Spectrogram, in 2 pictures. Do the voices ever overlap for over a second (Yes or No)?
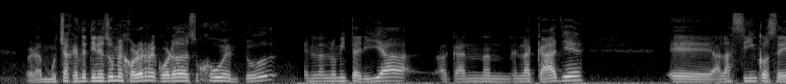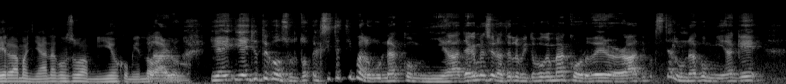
No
